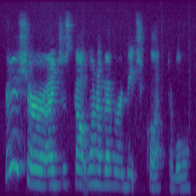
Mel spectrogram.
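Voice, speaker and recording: A woman's voice: on the high side, sing-song, quick pace. A woman streamer giving casual, self-deprecating commentary while playing a farming game. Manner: chatty, self-deprecating, laughs at herself.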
